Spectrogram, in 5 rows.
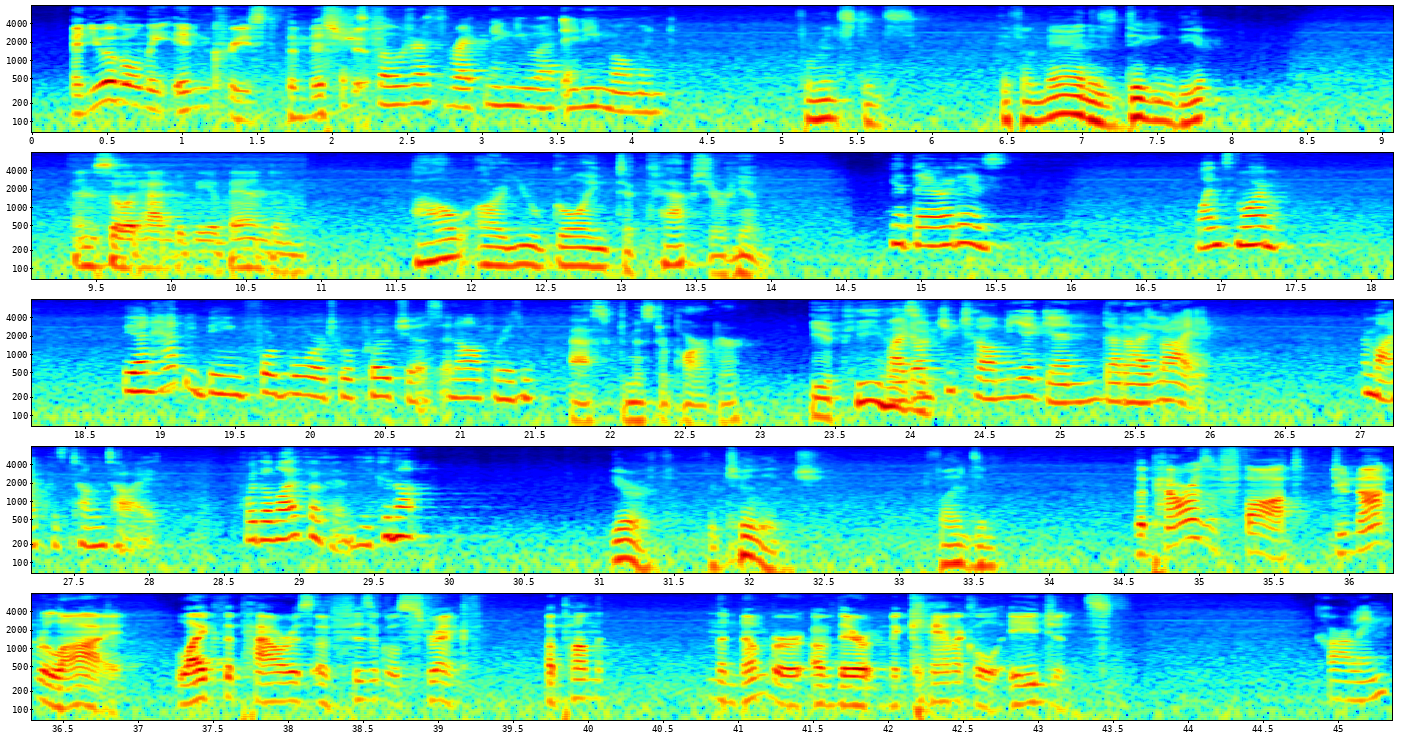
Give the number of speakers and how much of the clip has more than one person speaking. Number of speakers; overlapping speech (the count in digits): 7, about 2%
